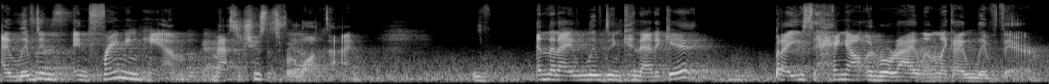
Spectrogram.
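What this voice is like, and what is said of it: New England accent. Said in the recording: “I have several accents ... it's just like an all-encompassing New England accent ... Northeast”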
